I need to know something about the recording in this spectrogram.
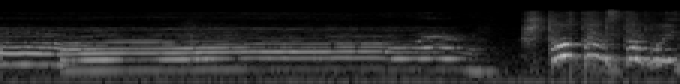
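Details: Howling Siberian Husky, described as crazy and hyperactive: a smooth sustained tone that steps down slightly early on and fades after about three seconds, followed by a burst of broken, noisy vocalising.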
